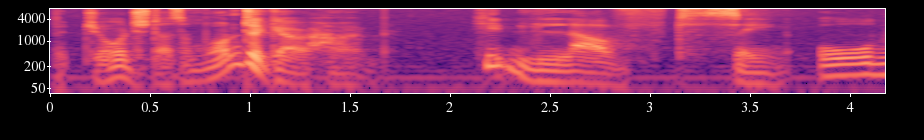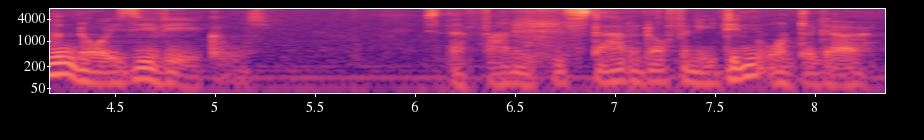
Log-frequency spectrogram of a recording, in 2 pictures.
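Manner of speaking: plain reading voice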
